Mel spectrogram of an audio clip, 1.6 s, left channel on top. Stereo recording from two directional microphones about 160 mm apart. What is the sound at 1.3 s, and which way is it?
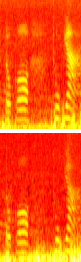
Speech, centre (ahead or behind).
